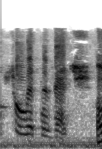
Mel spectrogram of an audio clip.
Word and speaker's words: Filipovic: It's the top one, Jill Filipovic.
